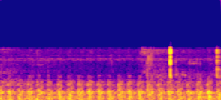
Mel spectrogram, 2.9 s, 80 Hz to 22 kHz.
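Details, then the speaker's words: 2.2 L Chevrolet Cavalier, 5-speed, idling at a light after about 15 minutes of driving: rough idle with a deep uneven knock and sharp metallic clacks, quieting at higher rpm; owner believes a spun main bearing. "but again it's a very unhappy sounding noise"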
